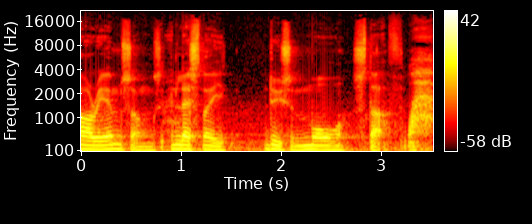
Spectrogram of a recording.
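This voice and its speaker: In a southern English accent, a man with a medium pitch and a dark, mellow, somewhat breathy tone speaks at a very slow pace with fairly even intonation, on a very clean recording with a silent background. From southern England, Portsmouth area. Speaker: music producer. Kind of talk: casual interview chat.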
